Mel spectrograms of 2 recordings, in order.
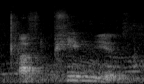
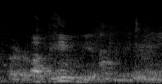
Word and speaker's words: opinion: line just uh pronunciation a pinion you just had front stress on that James just pin has the stress not opinion opinion yeah all right uh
